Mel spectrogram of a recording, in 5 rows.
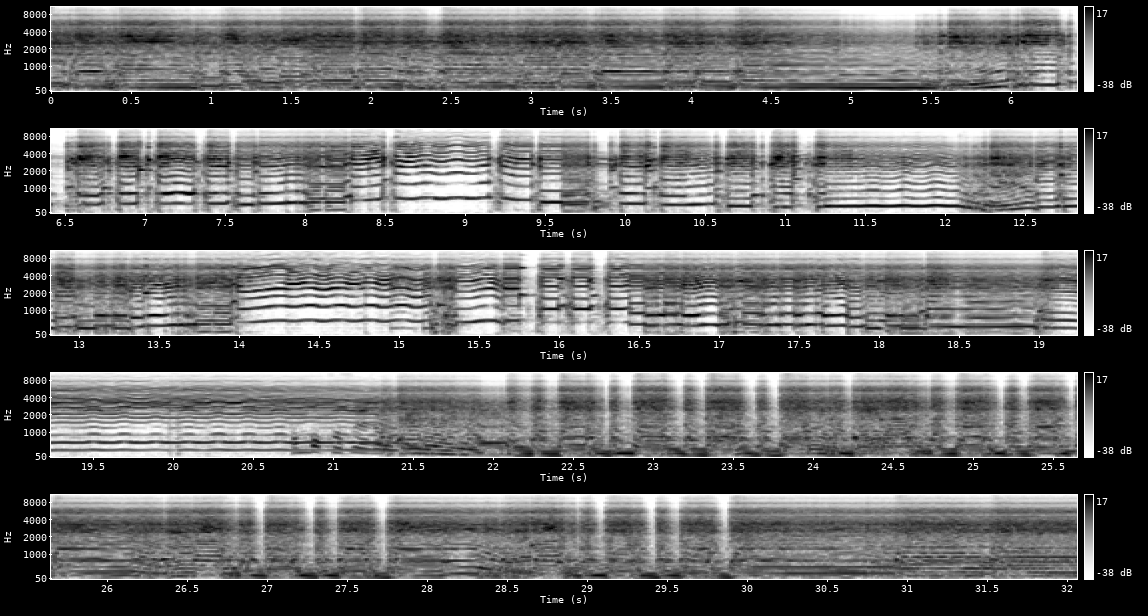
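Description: Distorted electric guitar from a Fender Rarities Flame Maple Top Stratocaster through a Marshall JCM2000 on its gain channel. It plays chords for the first few seconds, then single-note lead lines with wide vibrato and bends, then goes back to chording from about 21 seconds in. The tone is thick and punchy, pushing forward.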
